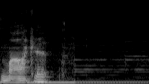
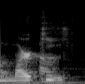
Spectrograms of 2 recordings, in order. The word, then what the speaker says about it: Marquee: Also, it's pronounced market. I will destroy you. No, it's the mark I... Trust. Don't you but mean yes. the marquee? Yeah. The marquee, the marquee. It's the marquee.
